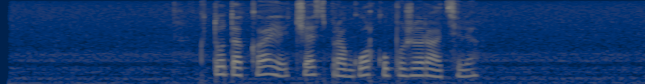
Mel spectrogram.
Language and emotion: Russian, neutral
